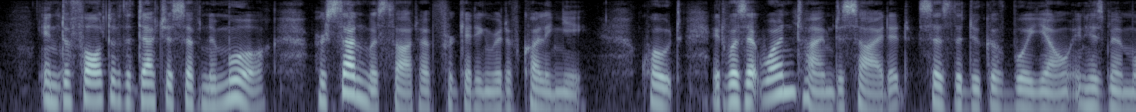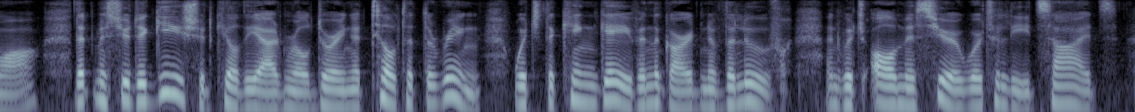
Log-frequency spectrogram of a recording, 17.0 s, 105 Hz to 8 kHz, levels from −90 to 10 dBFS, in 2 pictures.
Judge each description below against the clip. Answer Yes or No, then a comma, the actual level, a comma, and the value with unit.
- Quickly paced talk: Yes, fast, 225 wpm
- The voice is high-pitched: No, low, 135 Hz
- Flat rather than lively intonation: No, average, 4.6 semitones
